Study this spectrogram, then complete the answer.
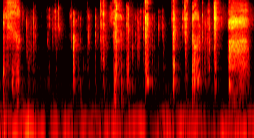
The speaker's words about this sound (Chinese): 果然蒸了透，一下子就吸到嘴里了。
